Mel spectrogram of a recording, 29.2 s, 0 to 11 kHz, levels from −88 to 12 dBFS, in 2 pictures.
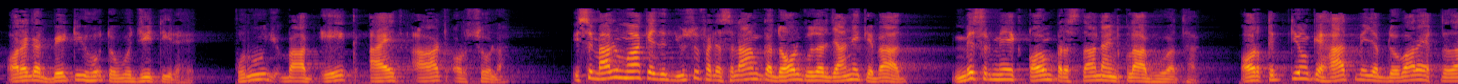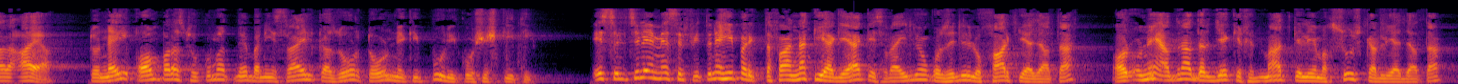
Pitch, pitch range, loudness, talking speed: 160 Hz, 140-185 Hz, -16 LUFS, 190 wpm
